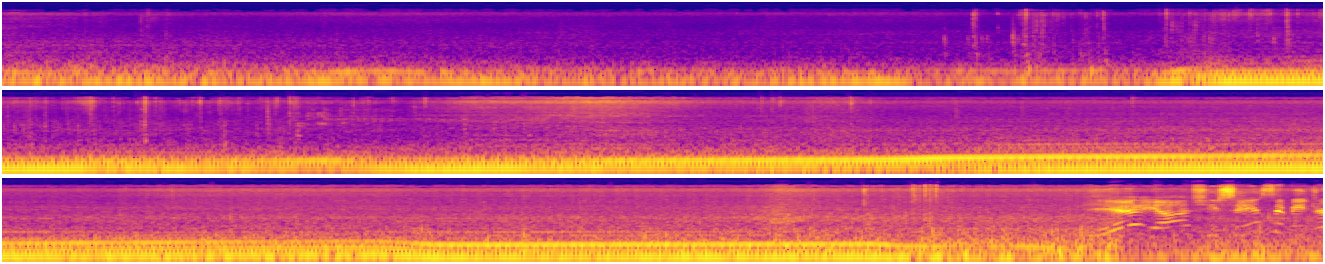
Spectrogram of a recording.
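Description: A Cadillac on the road rumbles steadily, then its engine note swells and climbs as the car picks up speed, settling into a loud, sustained drone near the end.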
